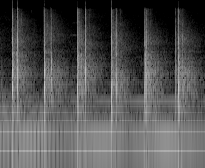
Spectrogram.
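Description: Church congregation clapping in a steady, rhythmic beat of roughly double claps to acclaim the king, loud and close over a sustained low hum.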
